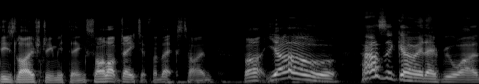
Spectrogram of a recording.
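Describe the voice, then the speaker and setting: With a British accent and a fairly high pitch, a man talks at a moderate pace in a relaxed tone on a very clean recording with a silent background. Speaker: airsoft streamer. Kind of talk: casual live stream chat. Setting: live stream. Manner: relaxed, chatty.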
